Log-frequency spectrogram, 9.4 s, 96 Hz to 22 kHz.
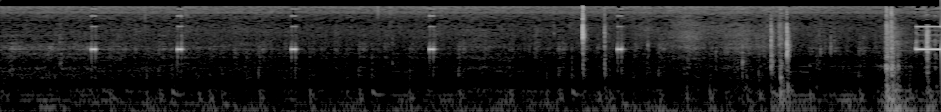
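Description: Nissan MM114D-W navigation unit giving short touchscreen key beeps as on-screen buttons are pressed, five in the first six seconds, over a steady low hum. Near the end a loud clunk as the automatic gear lever is shifted, then the reverse warning beep starts.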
